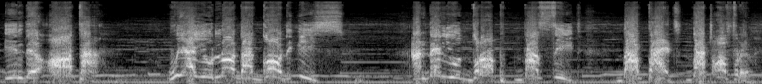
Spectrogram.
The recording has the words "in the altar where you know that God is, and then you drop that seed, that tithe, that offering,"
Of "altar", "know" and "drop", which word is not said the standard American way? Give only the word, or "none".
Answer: altar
